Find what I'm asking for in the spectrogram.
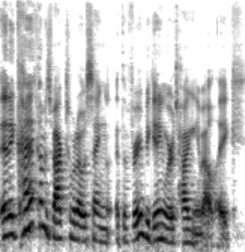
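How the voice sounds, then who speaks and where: There is an American accent in this woman's speech. Her recording is very clean, the background silent. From Northern California. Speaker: neuroscientist. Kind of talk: interview conversation. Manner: loud.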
